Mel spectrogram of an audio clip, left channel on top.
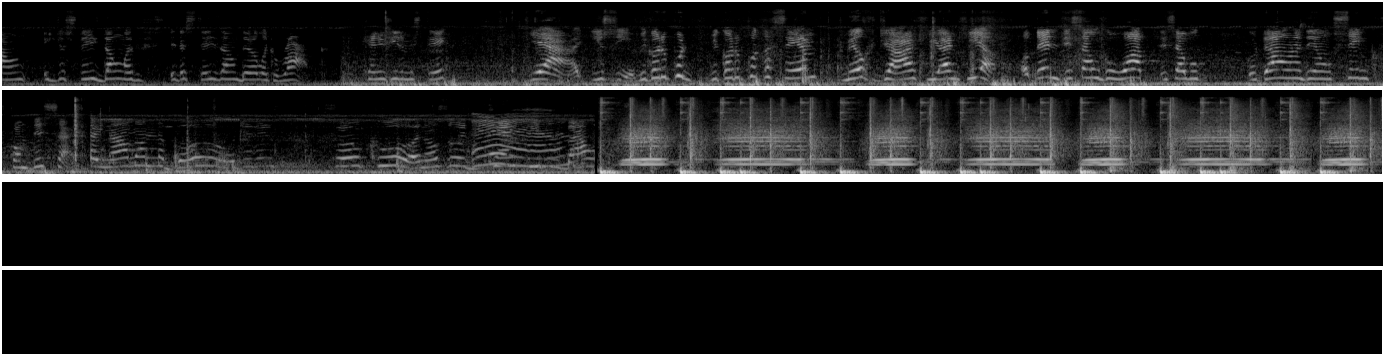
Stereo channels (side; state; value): right; silent; digital silence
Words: it just stays down there like a rock. Can you see the mistake? Yeah, you see it. We gotta put the same milk jar here and here. Or then this side will go up, this side will go down, and then it'll sink from this side. Right now I'm on the boat. It is so cool, and also it can't keep its balance.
